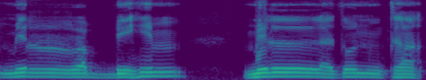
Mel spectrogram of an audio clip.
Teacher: یہ ادغام لام اور را کی صورت میں بغیر غنہ ہوگا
